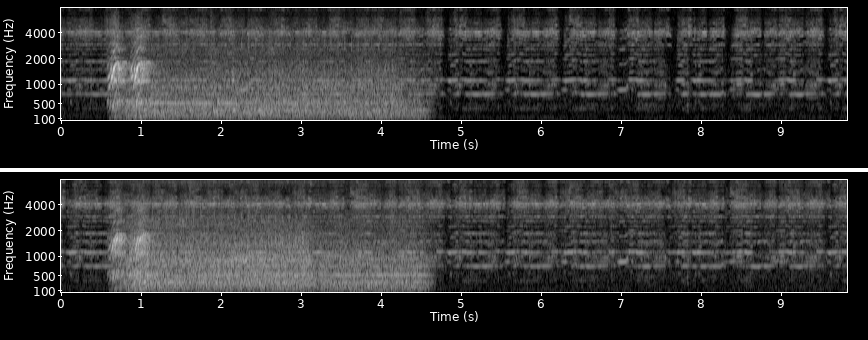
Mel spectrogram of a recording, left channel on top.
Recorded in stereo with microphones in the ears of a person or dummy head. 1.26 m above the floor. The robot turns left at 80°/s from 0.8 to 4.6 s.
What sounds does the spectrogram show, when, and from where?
0.6 s a bird: 55° left (ahead or behind), 3 m; by 1.1 s 80° left, 3 m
